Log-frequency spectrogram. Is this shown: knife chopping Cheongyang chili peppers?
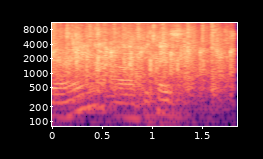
no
